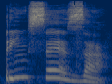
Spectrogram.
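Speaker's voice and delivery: "Princesa" bem lento, forte e mais agudo, sílaba por sílaba; sílabas separadas. Shown as a demonstration. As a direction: estique cada sílaba de "Princesa". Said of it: "não esqueçam de separar". ("Princesa" silabado, devagar e alto)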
